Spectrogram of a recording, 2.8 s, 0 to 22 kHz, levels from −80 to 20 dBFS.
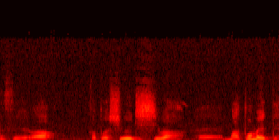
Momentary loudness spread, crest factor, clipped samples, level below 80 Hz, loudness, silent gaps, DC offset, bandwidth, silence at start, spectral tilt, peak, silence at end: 13 LU; 18 dB; under 0.1%; -68 dBFS; -39 LUFS; none; under 0.1%; 17 kHz; 0 s; -4 dB/octave; -20 dBFS; 0 s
